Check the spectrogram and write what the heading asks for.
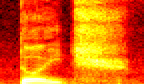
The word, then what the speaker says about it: Deutsch: Deutsch. Deutsch. That's that means German. And that's where we get the word Dutch. And if you say Pennsylvania Dutch, that means Pennsylvania Deutsch, which means Pennsylvania Germans.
